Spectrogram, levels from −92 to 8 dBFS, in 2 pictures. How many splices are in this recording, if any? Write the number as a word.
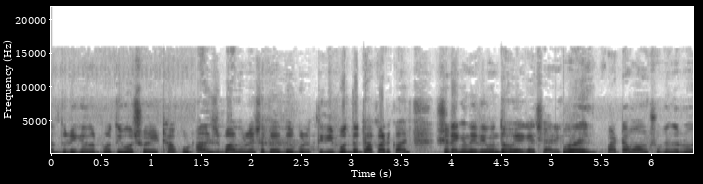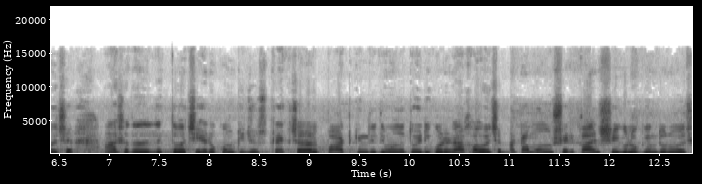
three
